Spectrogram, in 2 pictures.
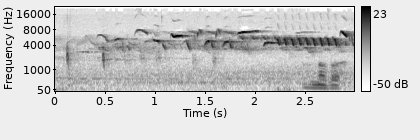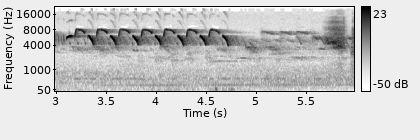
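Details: Common blackbird giving strident, high alarm calls, about two per second, against a busy dawn chorus of other songbirds around sunrise.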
